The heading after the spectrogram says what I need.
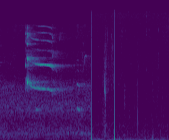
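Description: A Black Woodpecker gives one drawn-out, ringing, slightly falling note, rich in overtones. Dull thuds and broadband noise follow.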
